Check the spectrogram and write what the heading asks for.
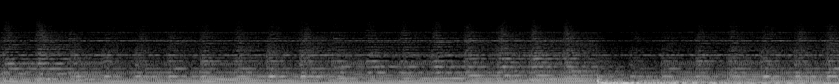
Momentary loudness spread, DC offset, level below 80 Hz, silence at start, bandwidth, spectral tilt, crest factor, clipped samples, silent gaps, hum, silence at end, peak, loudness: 5 LU; under 0.1%; -28 dBFS; 0 s; 7.2 kHz; -8 dB/octave; 16 dB; under 0.1%; none; none; 0 s; -10 dBFS; -29 LUFS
